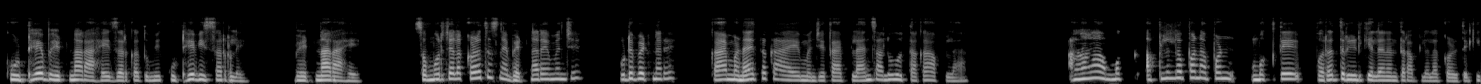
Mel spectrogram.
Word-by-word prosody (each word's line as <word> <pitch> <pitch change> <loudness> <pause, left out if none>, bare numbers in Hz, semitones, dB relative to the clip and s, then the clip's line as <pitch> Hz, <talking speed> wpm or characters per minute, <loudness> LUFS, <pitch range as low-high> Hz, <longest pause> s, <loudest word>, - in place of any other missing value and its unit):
कुठे 225 +3 +4
भेटणार 215 -2 +2
आहे? 185 -1 -1
जर 180 0 -1
का 190 - -2
तुम्ही 185 +1 -1
कुठे? 215 +4 +2
विसरले, 205 -6 -1 0.5
भेटणार 200 +2 +3
आहे. 165 -4 -1 0.6
समोरच्याला 235 +4 +3
कळतच 300 +3 +1
नाही. 250 -4 -1
भेटणार 195 +5 0
आहे 245 - +2
म्हणजे? 245 +4 -1 0.4
कुठे 230 +4 +2
भेटणार 255 -1 +1
आहे? 270 - -5 0.4
काय 215 +1 +3
म्हणायचं 225 +4 +4
काय 235 -3 -3
आहे? 195 - -1
म्हणजे 185 -1 -2
काय 185 -1 -1
प्लॅन 180 +1 0
चालू 215 0 0
होता 215 -5 -1
का 200 - -3
आपला? 170 -4 -8 1.2
हां, 265 +5 +4
मग 250 - +2 0.3
आपल्याला 275 +8 +1
पण 305 -1 +2
आपण 280 0 0 0.3
मग 220 +1 +3
ते 250 0 +4 0.2
परत 210 +3 0
रीड 215 -4 +3
केल्यानंतर 190 -3 0
आपल्याला 170 -1 -7
कळते, 155 -2 -4
की 190 - -6
215 Hz, 175 wpm, -25 LUFS, 190-245 Hz, 1.2 s, कुठे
